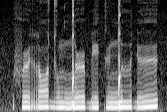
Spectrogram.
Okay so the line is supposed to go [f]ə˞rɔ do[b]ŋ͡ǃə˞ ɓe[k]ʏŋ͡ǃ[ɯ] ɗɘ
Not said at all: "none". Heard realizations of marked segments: f, m, k, ɯ

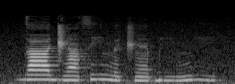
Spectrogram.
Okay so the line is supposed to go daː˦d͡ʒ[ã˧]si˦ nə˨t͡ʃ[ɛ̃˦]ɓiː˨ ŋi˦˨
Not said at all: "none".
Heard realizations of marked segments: ã˧, ɛ̃˨

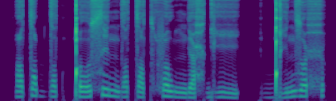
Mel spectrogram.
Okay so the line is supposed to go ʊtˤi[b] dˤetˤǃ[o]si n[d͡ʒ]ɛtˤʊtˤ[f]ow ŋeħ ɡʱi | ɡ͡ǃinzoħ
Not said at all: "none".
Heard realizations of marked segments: b, o, d, f

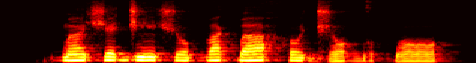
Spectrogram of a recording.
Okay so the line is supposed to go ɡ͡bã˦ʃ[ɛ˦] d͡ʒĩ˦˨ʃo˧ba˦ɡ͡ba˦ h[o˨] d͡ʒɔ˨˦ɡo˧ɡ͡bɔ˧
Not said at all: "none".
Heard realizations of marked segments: ɛ˦, o˦˨

